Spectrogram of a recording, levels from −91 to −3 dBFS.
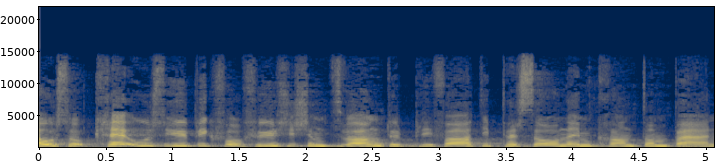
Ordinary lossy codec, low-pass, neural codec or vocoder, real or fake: none; 14.4 kHz; none; real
